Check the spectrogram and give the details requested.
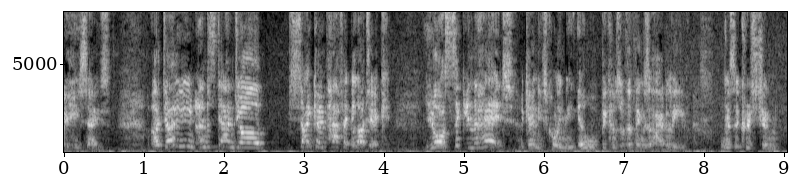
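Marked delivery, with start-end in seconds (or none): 1.1-5.5 slow, very high mock preacher shout. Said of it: "here it is from Cleveland Street Preachers".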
